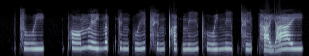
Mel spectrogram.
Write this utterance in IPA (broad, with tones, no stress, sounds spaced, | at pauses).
t͡s uː˨ j | pʰ ɔː˨˥ m l e˨ j n̪ ɐ˥ t̚ k ɪ˨ ŋ kʷ iː˨˥ t͡sʰ ɪ˨˥ ŋ pʰ ɐ˨ k̚ n̪ iː˨˥ pʰ uː˨˧ j n̪ iː˧ p̚ t͡s iː˨˥ t̚ h aː˨˩ j aː˥ j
